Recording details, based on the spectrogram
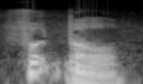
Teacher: he puts the stress on ball it should be on foot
